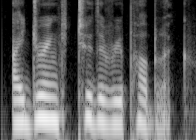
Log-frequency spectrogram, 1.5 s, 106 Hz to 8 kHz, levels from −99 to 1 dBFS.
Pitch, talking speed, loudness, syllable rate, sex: 180 Hz, 205 wpm, -17 LUFS, 5.5 syllables/s, female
